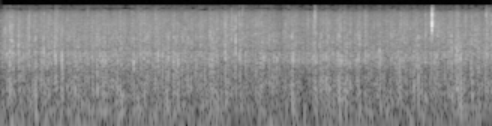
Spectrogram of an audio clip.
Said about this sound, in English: And then the last quote that I'm going to read and probably end it off, because this rain is getting pretty hard and I don't actually know if you can hear me that well.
